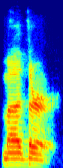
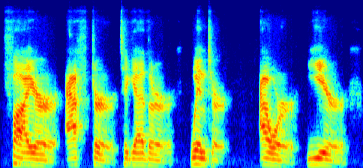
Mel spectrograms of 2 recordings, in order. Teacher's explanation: If you're, trying to speak British English with a more British accent, you wouldn't pronounce the R there. And if you are trying to speak with more an American accent or a Canadian accent, you would pronounce the R.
